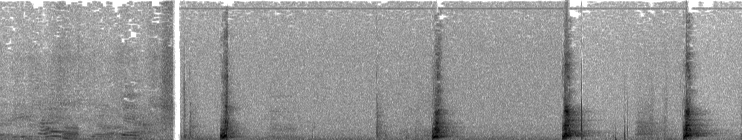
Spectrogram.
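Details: Puppy giving short, sharp barks at uneven intervals of one to two seconds, four in all, after a brief stretch of human speech at the start.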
